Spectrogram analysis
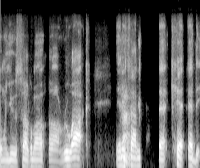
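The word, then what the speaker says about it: רוח: I just have one statement to make in regards to when you was talking about Ruach.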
